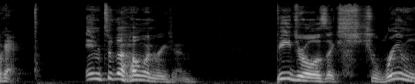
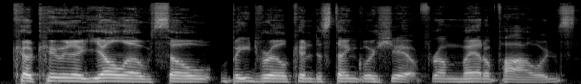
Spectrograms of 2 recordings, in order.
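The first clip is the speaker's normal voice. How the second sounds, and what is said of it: Imitates another person's accent. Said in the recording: “Did I get your accent right? I have a hard time doing your accent. ... it's so hard for me to do Southern Kanto region accents”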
